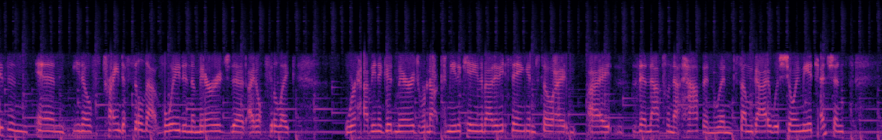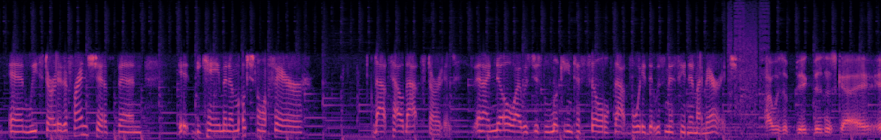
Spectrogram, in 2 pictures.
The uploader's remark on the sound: Once more we opened up our phone lines and gave you the opportunity to get your questions answered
